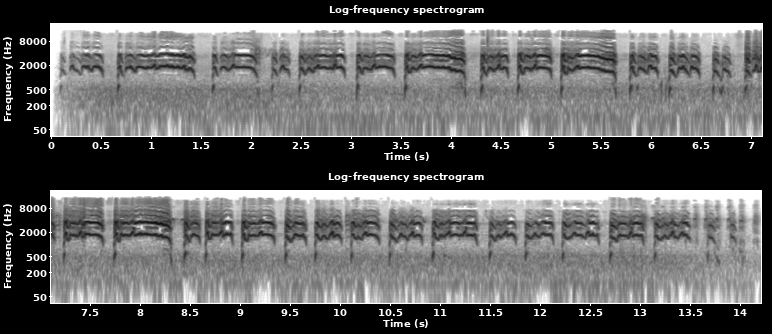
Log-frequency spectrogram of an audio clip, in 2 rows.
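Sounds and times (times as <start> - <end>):
bird alarm calls near nest: 0.1 - 14.2.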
